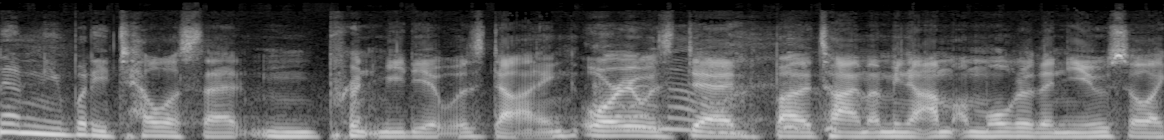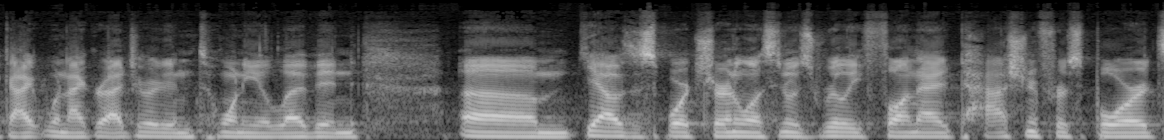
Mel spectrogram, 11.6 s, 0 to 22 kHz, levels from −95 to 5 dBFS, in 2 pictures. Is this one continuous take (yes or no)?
yes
